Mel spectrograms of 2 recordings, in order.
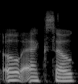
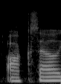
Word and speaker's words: OXO: I read an article about the, well, you might call it the OXO company, but it's actually pronounced OXO.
